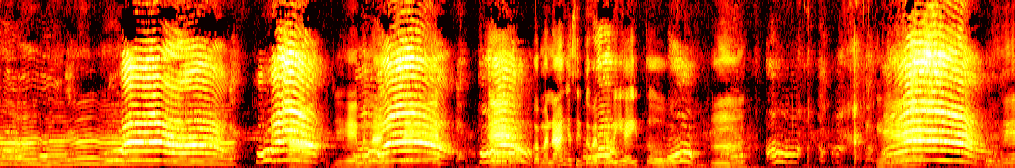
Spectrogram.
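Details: Loud, tonal infant crying in repeated wailing bursts with gasping breaths between, from a baby who has just woken up; an ordinary baby cry.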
